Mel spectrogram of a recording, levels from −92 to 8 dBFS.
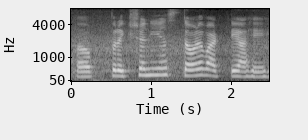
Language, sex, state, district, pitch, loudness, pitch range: Marathi, female, Maharashtra, Mumbai Suburban, 230 Hz, -14 LUFS, 205-260 Hz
